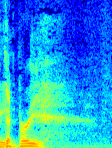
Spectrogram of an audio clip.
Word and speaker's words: debris: the face you call you say deis one more time it's deis debris that's always been debris I cough debris motion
